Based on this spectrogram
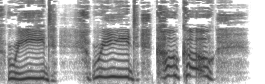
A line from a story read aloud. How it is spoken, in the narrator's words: I screamed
